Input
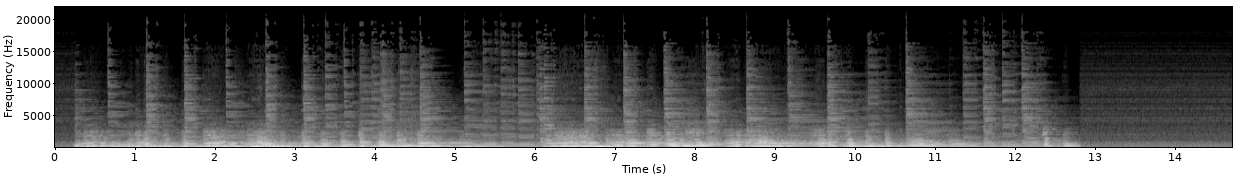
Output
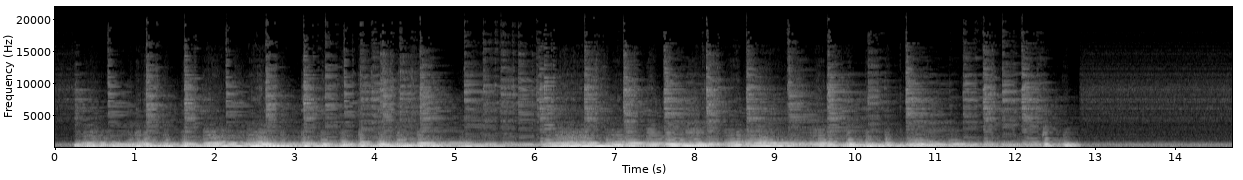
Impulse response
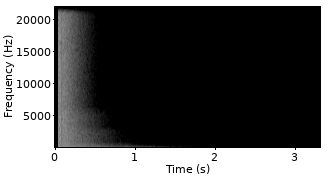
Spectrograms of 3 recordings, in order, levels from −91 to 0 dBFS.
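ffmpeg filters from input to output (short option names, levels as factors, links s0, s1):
-af "aeval=exprs='val(0)*sin(2*PI*67*n/s)':c=same,equalizer=f=125:t=o:w=1:g=-3,equalizer=f=250:t=o:w=1:g=4,equalizer=f=500:t=o:w=1:g=10,equalizer=f=1000:t=o:w=1:g=-7,equalizer=f=2000:t=o:w=1:g=-8,equalizer=f=4000:t=o:w=1:g=-4,equalizer=f=8000:t=o:w=1:g=6,volume=0.841"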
